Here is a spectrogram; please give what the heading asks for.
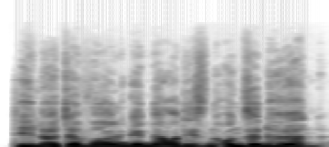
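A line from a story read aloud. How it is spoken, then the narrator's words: Calm reply. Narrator (German): erwiderte ruhig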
